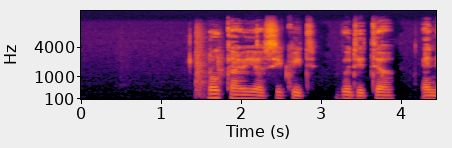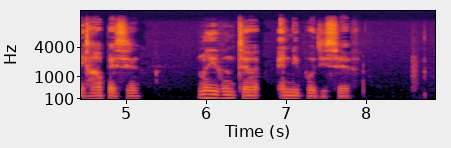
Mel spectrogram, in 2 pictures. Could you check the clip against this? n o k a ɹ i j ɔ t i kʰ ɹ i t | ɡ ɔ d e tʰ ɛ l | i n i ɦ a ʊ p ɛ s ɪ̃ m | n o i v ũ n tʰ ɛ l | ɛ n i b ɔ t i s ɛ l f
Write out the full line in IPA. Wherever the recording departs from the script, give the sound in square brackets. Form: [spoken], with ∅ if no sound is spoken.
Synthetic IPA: n o k a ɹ i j ɔ [s] i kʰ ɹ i t | ɡ [o] d e tʰ ɛ l | [ɛ] n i ɦ a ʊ p ɛ s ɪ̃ [n] | n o i v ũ n tʰ ɛ l | ɛ n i b ɔ [d] i s ɛ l f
